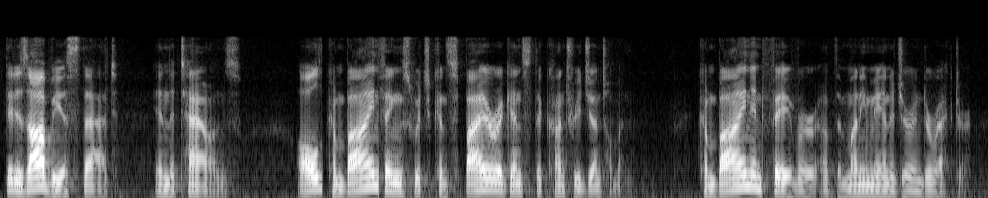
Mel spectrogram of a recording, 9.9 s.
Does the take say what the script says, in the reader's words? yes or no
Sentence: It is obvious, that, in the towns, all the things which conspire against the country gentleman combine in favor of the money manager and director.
no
